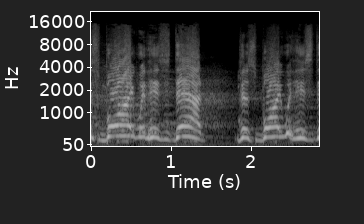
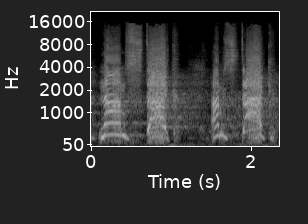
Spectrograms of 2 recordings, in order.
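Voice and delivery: panicked; 6 semitones higher, slower than usual. Retold or imitated. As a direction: wail that you're stuck. Stuck on plank, panicking.

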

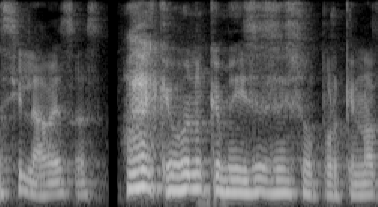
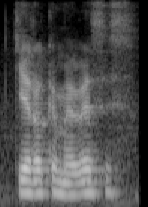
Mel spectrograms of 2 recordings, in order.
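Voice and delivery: normal talking voice

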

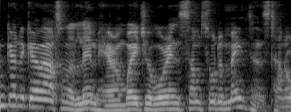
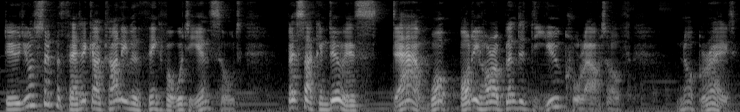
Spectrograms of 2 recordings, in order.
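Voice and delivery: higher, breezy teasing insult; playful berating; 6 semitones higher than usual. Acted. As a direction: needle him, almost playfully. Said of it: "Simone berates, almost playfully".

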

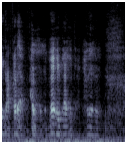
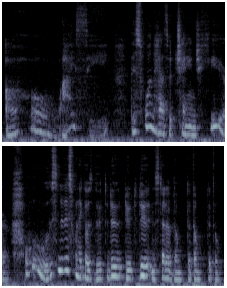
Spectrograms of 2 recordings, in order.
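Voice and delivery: softer, hushed discovery; dawning understanding; quiet realization; 5 dB quieter than usual. Retold or imitated. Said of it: "and I said".

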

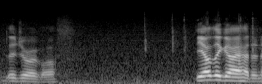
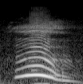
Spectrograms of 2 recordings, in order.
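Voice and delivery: relieved whew; 12 dB louder than usual. Real, not acted. Relief after firefight.

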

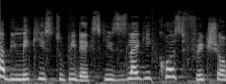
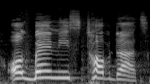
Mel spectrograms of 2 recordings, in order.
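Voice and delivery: sharp scolding, higher and louder; mind scolding; 7 semitones higher, 6 dB louder, slower than usual. Pretend. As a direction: scold yourself like a stern friend.

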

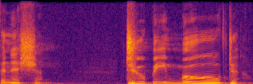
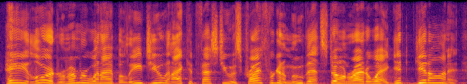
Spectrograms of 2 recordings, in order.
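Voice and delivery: high, rapid-fire imaginary Martha; fast, hammed-up enthusiasm; mock eagerness; 5 semitones higher, faster than usual. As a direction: rush it out as an over-keen believer.

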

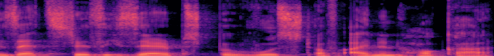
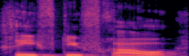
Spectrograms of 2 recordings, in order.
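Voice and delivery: ordinary delivery, nothing marked

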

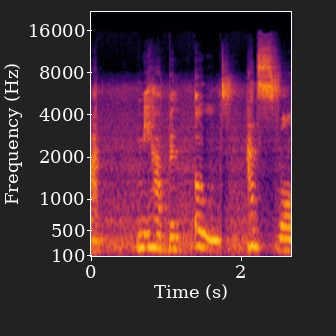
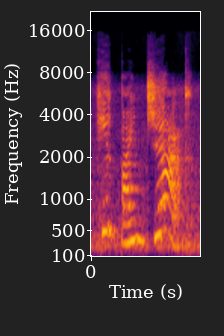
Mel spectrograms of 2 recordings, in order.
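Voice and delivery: put-on high, slow child's voice, worried; a little girl fearing for her dog; small girl fretting; 10 semitones higher, slower than usual. A narrator's reading. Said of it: "the girl said".

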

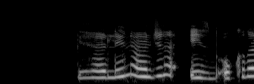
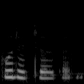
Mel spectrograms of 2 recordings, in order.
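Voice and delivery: whispered surprise; 8 dB quieter than usual. Real, not acted. Surprised by new pet.

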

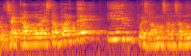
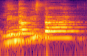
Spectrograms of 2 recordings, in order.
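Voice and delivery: bus caller; 6 semitones higher, 4 dB louder than usual. Retold or imitated. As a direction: call out stops like a bus driver. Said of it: "cuando anuncian los de que se suben a, al camión".

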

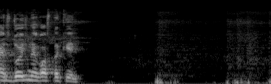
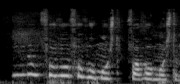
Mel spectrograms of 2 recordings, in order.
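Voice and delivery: pleading; 10 semitones higher than usual. Real, not acted. Begging monster while fleeing.

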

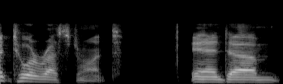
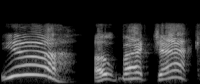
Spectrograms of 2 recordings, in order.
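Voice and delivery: excited; 14 semitones higher, 7 dB louder, much slower than usual. Real, not acted. Proudly showing off a figure.

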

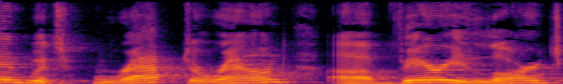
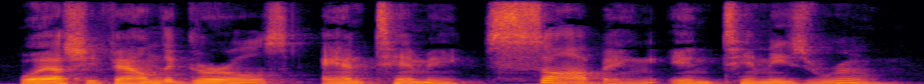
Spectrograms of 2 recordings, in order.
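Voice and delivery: ordinary delivery

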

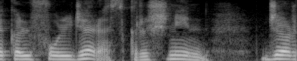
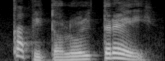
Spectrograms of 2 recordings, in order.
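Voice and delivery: ordinary delivery

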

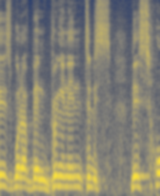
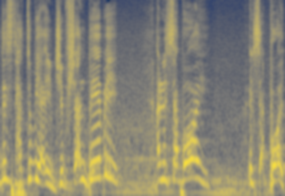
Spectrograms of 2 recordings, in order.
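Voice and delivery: higher, a lightly voiced princess; Pharaoh's daughter; 6 semitones higher, faster than usual. Pharaoh's daughter finding the baby in the basket, higher and lightly voiced. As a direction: pitch it up as the surprised princess. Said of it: "She said".

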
